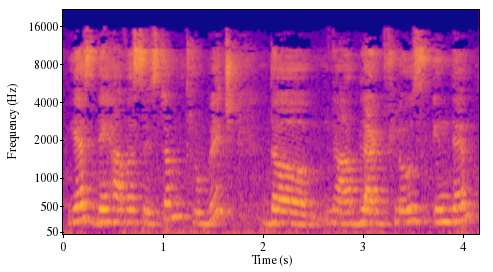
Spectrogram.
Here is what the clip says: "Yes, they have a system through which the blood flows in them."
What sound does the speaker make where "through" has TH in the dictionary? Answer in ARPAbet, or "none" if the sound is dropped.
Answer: T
